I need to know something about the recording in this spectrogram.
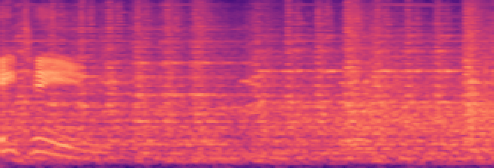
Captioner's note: cheers and applause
